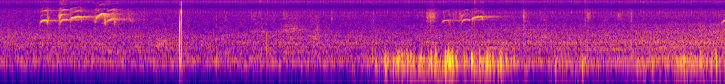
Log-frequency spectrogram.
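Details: Bird whose call is likened to Crayon Shin-chan background music: a quick run of high, thin whistled notes near the start, then a second short rising phrase around six seconds, over a steady low rumble and outdoor noise.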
